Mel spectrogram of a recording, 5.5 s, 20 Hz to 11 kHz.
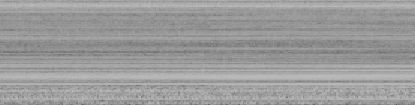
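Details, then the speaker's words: BMW N54 port fuel injectors on the flow bench after cleaning, three at once plus a dummy: steady buzzing hiss pulsing about three per second, even and consistent. All three flowed the same. "The first 3 went in, nothing weird. We flow tested them, all 3 are the same."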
